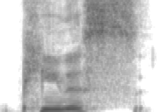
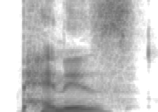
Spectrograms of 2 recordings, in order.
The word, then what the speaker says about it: penis: The other one is penis, which they like saying because they find it in dictionaries, but they always pronounce it as pennies.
